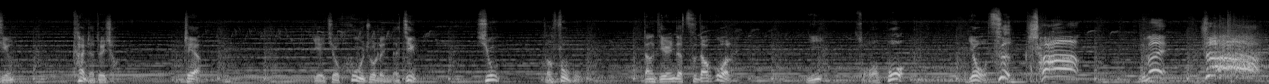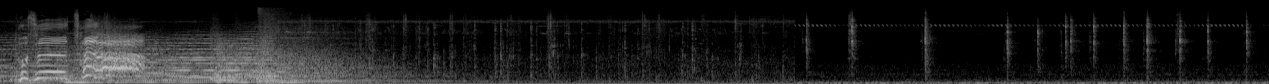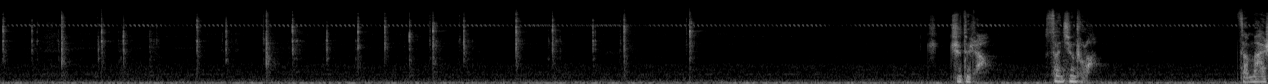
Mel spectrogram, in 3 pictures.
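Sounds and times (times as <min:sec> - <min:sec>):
crickets chirring: 0:00.0 - 0:13.4, 0:15.3 - 0:38.0
abacus beads clicking: 0:16.4 - 0:32.8.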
